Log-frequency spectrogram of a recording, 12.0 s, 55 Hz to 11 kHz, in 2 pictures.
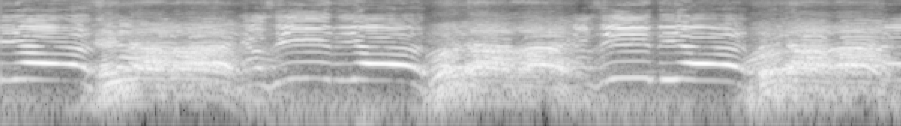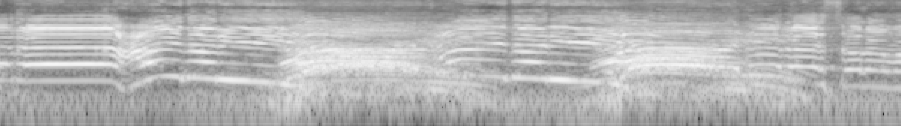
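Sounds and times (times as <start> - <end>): crowd wailing together: 0.5 - 1.7, 2.8 - 4.0, 5.0 - 6.5, 7.8 - 11.4
man's amplified wavering cries: 5.6 - 8.3.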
